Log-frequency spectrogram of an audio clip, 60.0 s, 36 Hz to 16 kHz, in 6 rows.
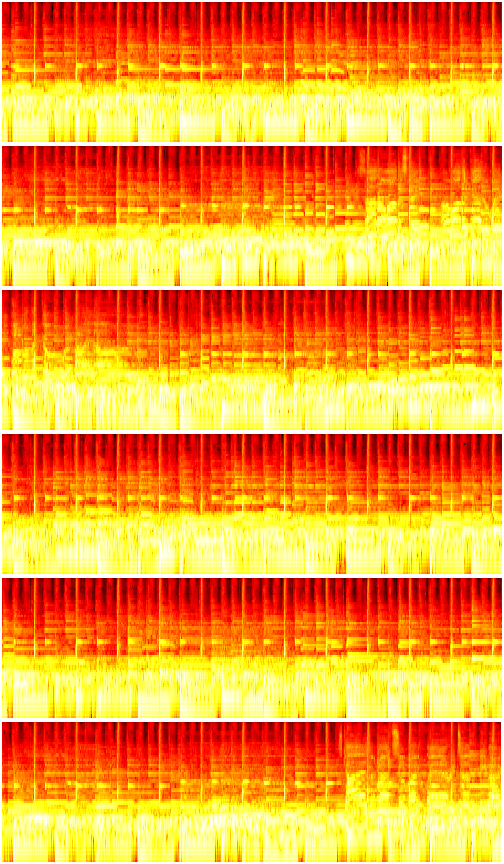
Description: no Backing Vocals Country (Male) 2:55 Buy £1.50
